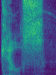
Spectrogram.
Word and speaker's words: Kelce: Because Jason Kelce says, pronounce it Kels.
